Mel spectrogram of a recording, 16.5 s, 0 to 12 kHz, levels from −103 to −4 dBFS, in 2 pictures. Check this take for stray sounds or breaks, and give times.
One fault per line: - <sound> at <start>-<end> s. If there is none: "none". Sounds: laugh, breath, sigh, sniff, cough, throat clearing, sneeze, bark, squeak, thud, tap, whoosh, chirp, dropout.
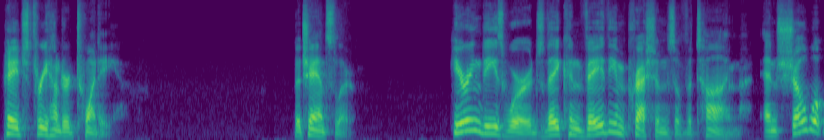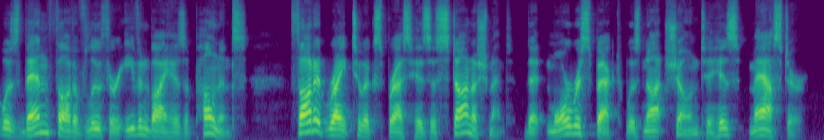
none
